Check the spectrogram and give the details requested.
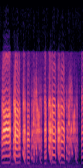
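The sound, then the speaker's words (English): A young male zebra finch sings a rapid string of harsh, buzzy, high-pitched syllables, about a dozen short bursts in quick succession, fairly loud and alone. “Here's a male zebra finch's song as it goes from a wee little bird to an adult.”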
